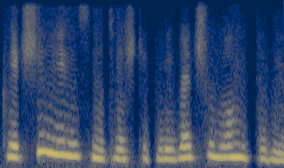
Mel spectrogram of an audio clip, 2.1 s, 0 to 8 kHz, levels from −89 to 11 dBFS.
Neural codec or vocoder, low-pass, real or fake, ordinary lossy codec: codec, 16 kHz, 0.5 kbps, FreqCodec, smaller model; 7.2 kHz; fake; Opus, 16 kbps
